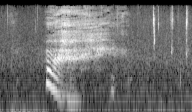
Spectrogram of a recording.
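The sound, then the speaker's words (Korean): A woman gives a single drawn-out yawn with a falling, whiny pitch that is mistaken for crying, fairly loud, fading into a long breathy exhale, followed by a few faint clicks. “헐, 우는 게 아니라 하품하는 거였잖아.”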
